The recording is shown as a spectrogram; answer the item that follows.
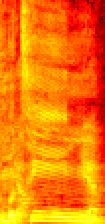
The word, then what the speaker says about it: Mateen: Oh, I might be saying his name wrong. It's Mateen.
